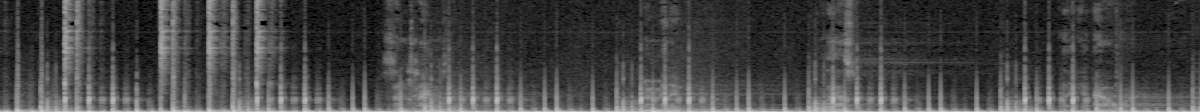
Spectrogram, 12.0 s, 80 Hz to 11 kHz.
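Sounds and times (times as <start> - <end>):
throbbing electronic bass pulse: 0.0 - 12.0.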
